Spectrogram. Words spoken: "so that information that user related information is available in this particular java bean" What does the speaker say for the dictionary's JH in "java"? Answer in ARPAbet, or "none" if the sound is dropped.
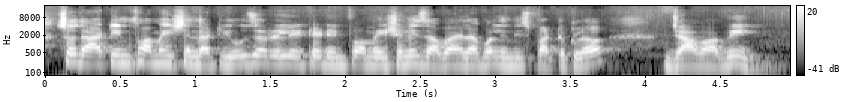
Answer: JH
